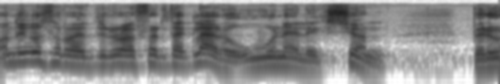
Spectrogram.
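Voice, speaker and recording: The man's voice sits at a fairly high pitch. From Chile. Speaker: sociologist; guest. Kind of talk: political analysis interview. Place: studio.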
